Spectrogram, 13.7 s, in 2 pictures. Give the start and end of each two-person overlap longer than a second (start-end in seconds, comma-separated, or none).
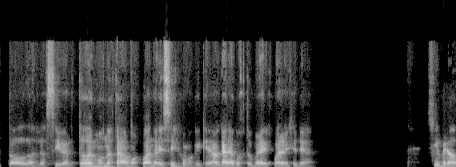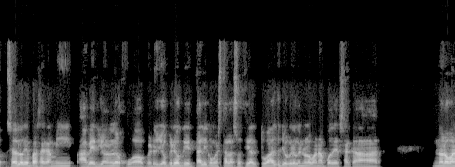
none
